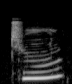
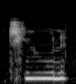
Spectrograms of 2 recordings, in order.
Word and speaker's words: tune: degree in New England, we see a y after the first consonant in these words. We pronounce it as tune, nude, dune, news, and lute. And in the expected opposite of BE is the A pronunciations, we pronounce these words without a y. So it's just tune, nude, dune, news, and lute.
